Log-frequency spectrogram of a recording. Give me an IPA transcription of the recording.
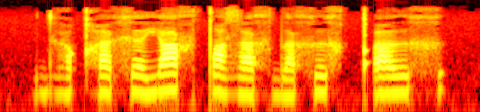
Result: dʱ ʏ qʰ e x ɛ j a x tˤ ɘ z a x d a x ɘ x qʼ ɘ x

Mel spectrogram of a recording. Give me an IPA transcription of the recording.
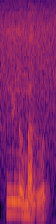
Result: n̪ y˥ n ɤ˧˥ m ä˨˩ ɻ ɤ˧˥

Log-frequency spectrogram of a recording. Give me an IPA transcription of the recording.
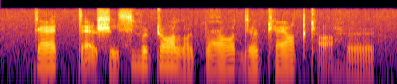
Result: k æ˧˥ tː æ̰˥ ʂ i˩ s ɦ ɵ˥ ʈ ɔ˥ lˠ ø˩˧ p ʕ ɔ˧˥ d œ˧˥ ʈʰ æ˧˥ tˤ ʈʰ ɑ̰˩ ɦ œ˩

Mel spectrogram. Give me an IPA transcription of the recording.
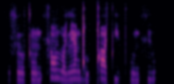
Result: s ɵ˨ o̯ t õ˨ n xʲ ũ˦ ðˤ u˨ lʲ ɑ̃˦ ɡ͡ǃ u˨ ǃ ɑ˦˨ tʲ ɵ˧ pʰ u˨ n xʲ u˧

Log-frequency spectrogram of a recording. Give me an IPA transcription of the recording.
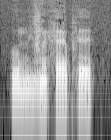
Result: ʊ m i v ɛ̃ h æ pʰ ɛ

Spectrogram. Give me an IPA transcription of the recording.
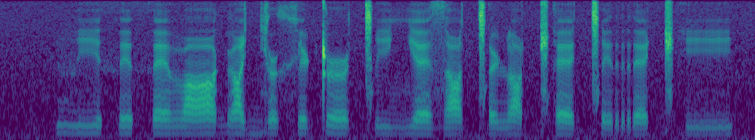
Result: β i θ ɪ θ ɛ β ɑ ɡ ɑ ɟ ə˞ x ɪ ʈ ə˞ ǀ i ʎ ɛ z ɑ ǀ ə ɳ ɑ ǁ ɛ ǀ ɪ r ɛ ǁʰ i

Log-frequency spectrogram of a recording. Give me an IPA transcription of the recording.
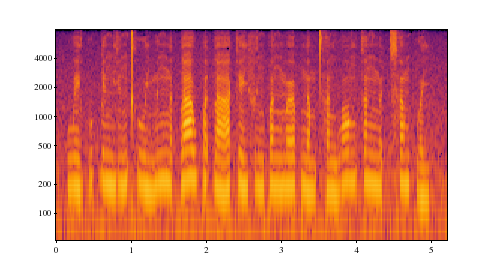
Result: w e˨˩ j kʷ ɐ˥ p̚ l ɪ˧ ŋ j ɪ˨˥ ŋ t̪ʰ uː˨˩ j m ɪ˧ ŋ n̪ ɐ˨ k̚ l aː˥ w p ɐ˧ t̚ l aː˨˥ k e˨˧ j f ɪ˨ ŋ p ɐ˧ ŋ m œː˧ p̚ n̪ ɐ˨˥ m t̪ʰ ɐ˨ ŋ w ɔː˥ ŋ k ɐ˥ ŋ n̪ ɵ˨˥ t̚ t͡sʰ ɐ˥ m kʷ ɐ˨ j

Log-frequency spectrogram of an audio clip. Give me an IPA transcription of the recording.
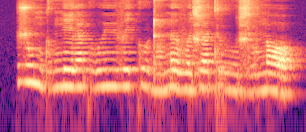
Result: ʒ u ŋ d o̤ ŋ e l œ̃ k o̤ β y v e k o̤ ɖ a̤ n ə v ə ɕ œ d r o̤ ɕ ə̤ v n ɔ

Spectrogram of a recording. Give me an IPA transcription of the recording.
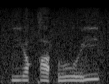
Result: j y q a ʔ u j

